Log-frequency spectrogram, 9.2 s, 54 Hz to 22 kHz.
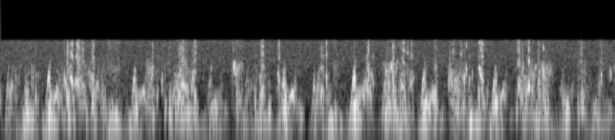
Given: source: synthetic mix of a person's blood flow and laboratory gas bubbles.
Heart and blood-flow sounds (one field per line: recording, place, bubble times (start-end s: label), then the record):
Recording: Doppler ultrasound of blood flow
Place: precordium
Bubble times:
0.26-0.31 s: bubbles
0.34-0.59 s: bubbles
0.82-1.45 s: bubbles
1.51-1.80 s: bubbles
2.18-2.98 s: bubbles
3.46-3.65 s: bubbles
3.77-4.07 s: bubbles
4.15-4.23 s: bubbles
4.78-5.07 s: bubbles
5.47-5.62 s: bubbles
5.73-6.23 s: bubbles
6.48-6.57 s: bubbles
6.70-7.11 s: bubbles
7.14-7.33 s: bubbles
7.71-8.29 s: bubbles
8.64-8.80 s: bubbles
8.96-9.06 s: bubbles
9.13-9.24 s: bubbles
From the record:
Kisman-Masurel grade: 342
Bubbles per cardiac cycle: rolling drumbeat, 9 or more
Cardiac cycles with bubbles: 100%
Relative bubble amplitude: moderate (0.250 to 0.450)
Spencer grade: 3 (all of the cardiac periods contain showers or single bubble signals, but not dominating or overriding the cardiac motion signals)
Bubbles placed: only in the low amplitude regions of the cardiac cycle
